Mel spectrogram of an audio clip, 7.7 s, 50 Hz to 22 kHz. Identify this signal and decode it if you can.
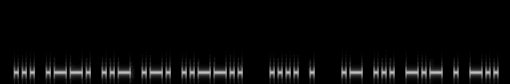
Morse code, heard as a keyed tone, about 20 wpm, 600 Hz. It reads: SPUR? HE ASKED
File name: the old man and the sea / the old man and the sea part 1 20wpm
